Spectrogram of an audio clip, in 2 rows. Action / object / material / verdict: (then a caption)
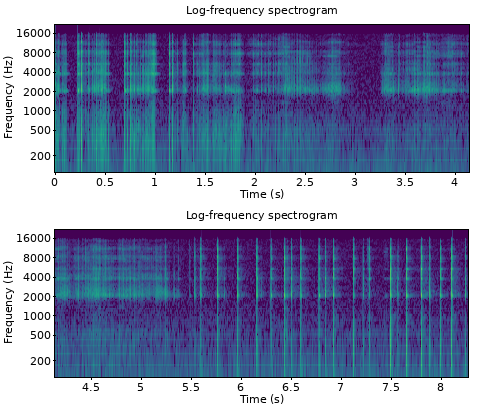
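tap / small round plastic container lid / plastic / none. A small, round, empty clear plastic container lid is held in the hand and tapped with long nails. Bright, dry clicks and rapid rattly tapping fill the first half, broken by a brief pause near three seconds. The clip ends in a run of separate, sharp taps that stop instantly, with a tone around 2.1 kHz and almost no low end.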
